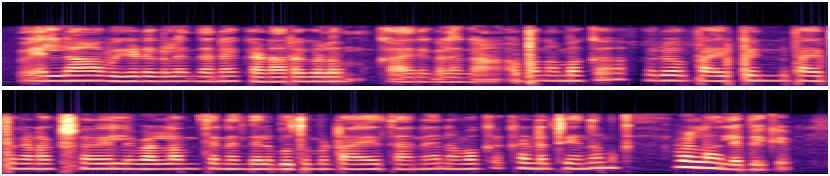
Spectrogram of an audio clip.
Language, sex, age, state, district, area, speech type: Malayalam, female, 30-45, Kerala, Pathanamthitta, rural, spontaneous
